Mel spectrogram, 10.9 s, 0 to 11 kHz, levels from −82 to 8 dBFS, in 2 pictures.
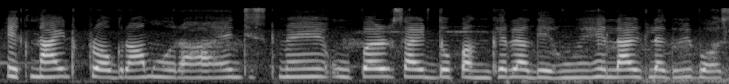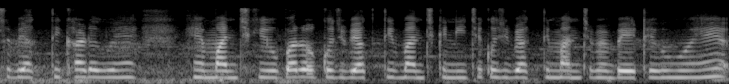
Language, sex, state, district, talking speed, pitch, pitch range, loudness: Hindi, female, Uttar Pradesh, Jalaun, 220 wpm, 280 Hz, 270-295 Hz, -20 LUFS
